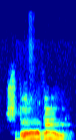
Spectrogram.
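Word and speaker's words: Sevierville: You asked 10 different people up here in that area how to say it once. Suburville. Severville. Yeah. Severville. It depends on how long they've been here.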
